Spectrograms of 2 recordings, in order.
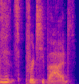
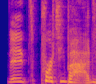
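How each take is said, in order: First: Hushed, self-deprecating echo; whispered aside. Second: Said in the usual way. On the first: Real, not acted. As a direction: drop to a near-whisper. Muttered repeat of own verdict.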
